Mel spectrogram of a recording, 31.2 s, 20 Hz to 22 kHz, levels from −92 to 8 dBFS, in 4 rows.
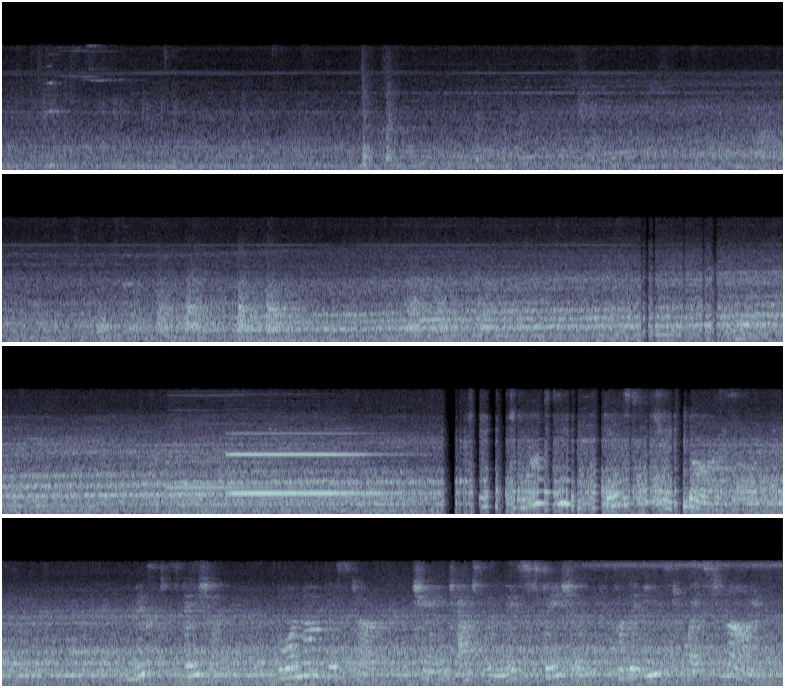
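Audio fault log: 14.20 to 14.98 s: repeated packet loss (robotic sound). Six short dropouts, the longest about 41 ms, each patched by stretching the last bit of sound. About a fifth of this stretch is filled in, so it goes briefly choppy.
20.04 to 22.52 s: repeated packet loss (robotic sound) again, and worse. There are 19 gaps, the longest 119 ms, and about a third of the stretch is concealed. It turns robotic with chunks missing, all within a band that stops at 8 kHz, which fits a G.722 call path.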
